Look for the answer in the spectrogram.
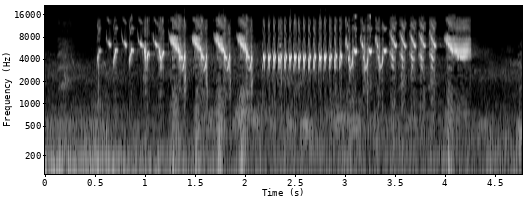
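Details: European goldfinch, known locally as saira, singing strongly in Parachinar: rapid high twitters, a sustained buzzy trill of fast-pulsed notes, then more chirps ending in a short harsh buzz.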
